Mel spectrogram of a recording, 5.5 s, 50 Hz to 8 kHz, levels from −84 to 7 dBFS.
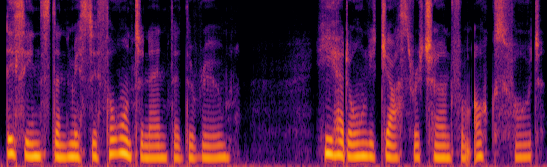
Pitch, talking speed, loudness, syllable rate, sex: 175 Hz, 165 wpm, -17 LUFS, 4.9 syllables/s, female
